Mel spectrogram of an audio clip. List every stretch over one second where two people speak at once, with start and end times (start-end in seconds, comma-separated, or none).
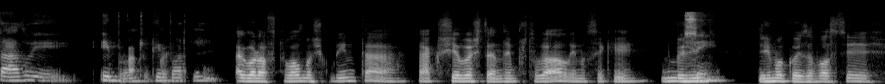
none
